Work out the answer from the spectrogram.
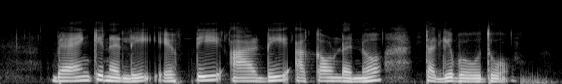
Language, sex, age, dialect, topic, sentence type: Kannada, female, 46-50, Mysore Kannada, banking, statement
